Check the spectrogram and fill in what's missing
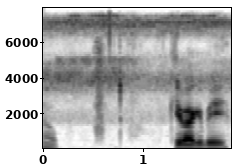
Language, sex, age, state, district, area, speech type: Assamese, male, 18-30, Assam, Lakhimpur, rural, spontaneous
